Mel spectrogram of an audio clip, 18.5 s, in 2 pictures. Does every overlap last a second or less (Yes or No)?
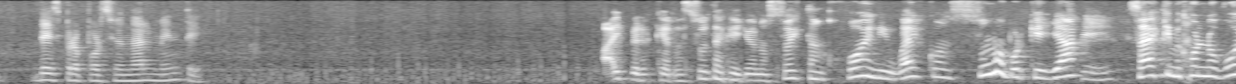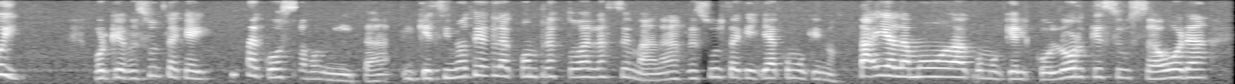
Yes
